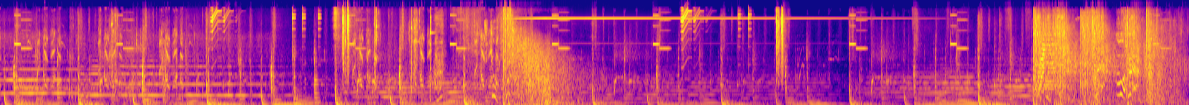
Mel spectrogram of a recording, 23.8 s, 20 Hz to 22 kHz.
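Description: Bursts of gunfire in Metal Gear Solid 3 as collectible targets are shot, loud sharp reports in several clusters spread across the stretch, with a voice talking at times between shots.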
